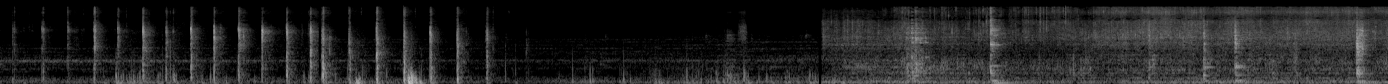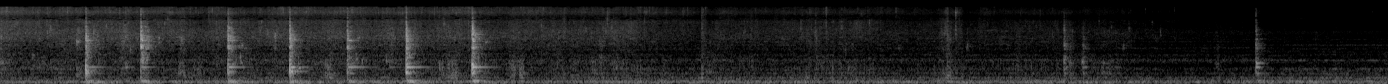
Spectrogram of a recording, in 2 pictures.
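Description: Puri deep-frying in hot oil in a steel karahi: a steady sizzle, with sharp clinks of a metal slotted spoon against the pan. Before the frying, a quick run of taps, about three a second, for the first few seconds.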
